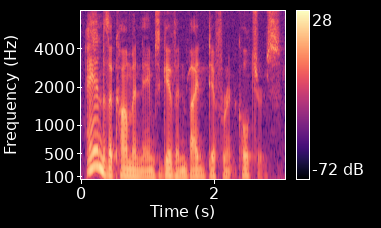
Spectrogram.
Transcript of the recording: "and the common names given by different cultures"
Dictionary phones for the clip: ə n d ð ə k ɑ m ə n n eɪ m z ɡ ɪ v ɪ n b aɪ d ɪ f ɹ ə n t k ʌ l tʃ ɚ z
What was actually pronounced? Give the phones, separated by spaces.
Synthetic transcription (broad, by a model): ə n ð ə k ɑ m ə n n eɪ m z ɡ ɪ v ɪ n b aɪ d ɪ f ɹ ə n k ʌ l tʃ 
